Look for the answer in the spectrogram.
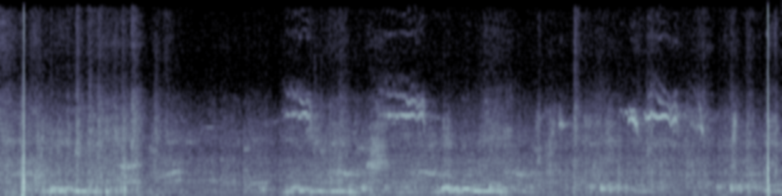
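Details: Native Bangladeshi pigeon cooing: low, wavering, bubbling coos drift in and out over steady background noise, with a few sharp clicks at the start and end and faint higher chirps from other birds.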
